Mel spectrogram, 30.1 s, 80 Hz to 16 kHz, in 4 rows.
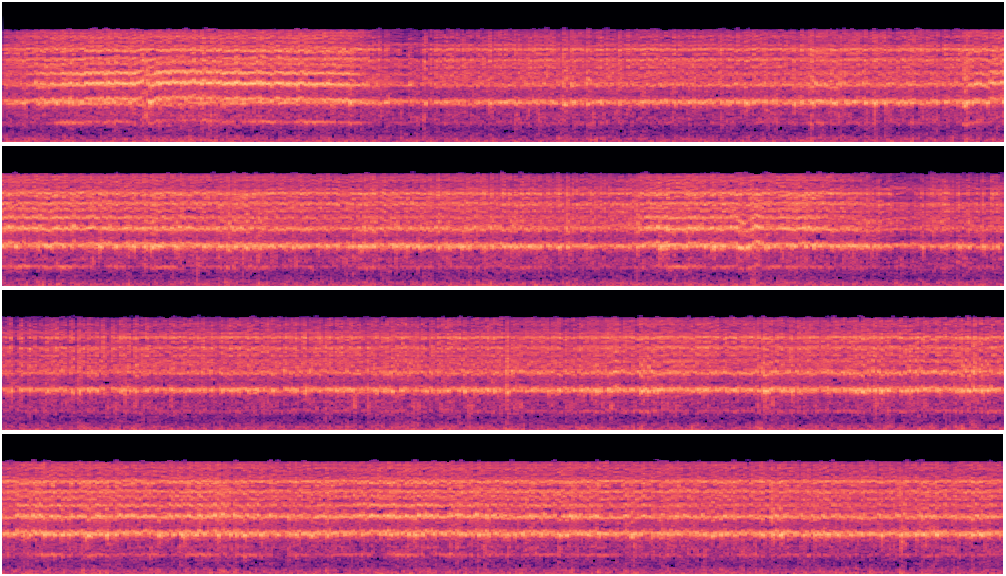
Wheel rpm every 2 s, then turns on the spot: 150, 150, 150, 150, 150, 150, 150, 150, 150, 150, 150, 150, 150, 150, 150.
none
